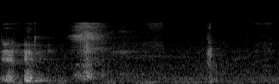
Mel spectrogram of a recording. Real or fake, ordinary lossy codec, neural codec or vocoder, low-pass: real; none; none; 7.2 kHz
